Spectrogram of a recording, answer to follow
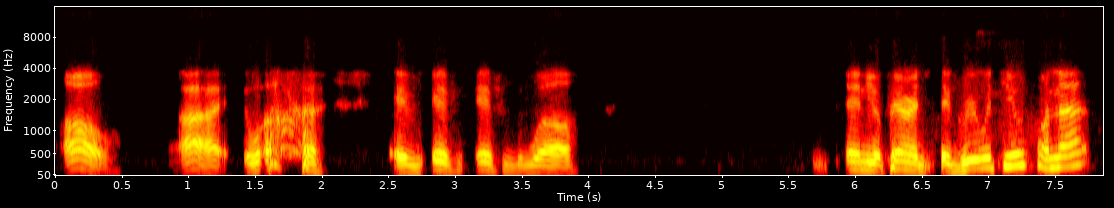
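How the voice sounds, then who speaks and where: A man's voice: on the high side, animated, slow, pauses often, no echo. A man from Haiti calling in, talking hesitantly with many stammering restarts. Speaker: caller. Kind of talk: casual debate. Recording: tinny phone line.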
